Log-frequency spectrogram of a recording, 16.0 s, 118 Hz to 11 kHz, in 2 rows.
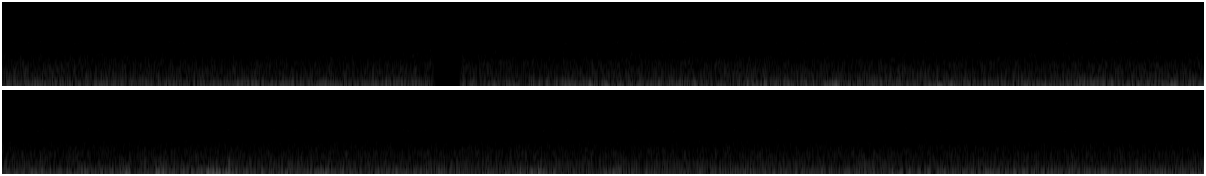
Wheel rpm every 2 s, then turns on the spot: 0, 0, 0, 0, 0, 0, 0, 0.
none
